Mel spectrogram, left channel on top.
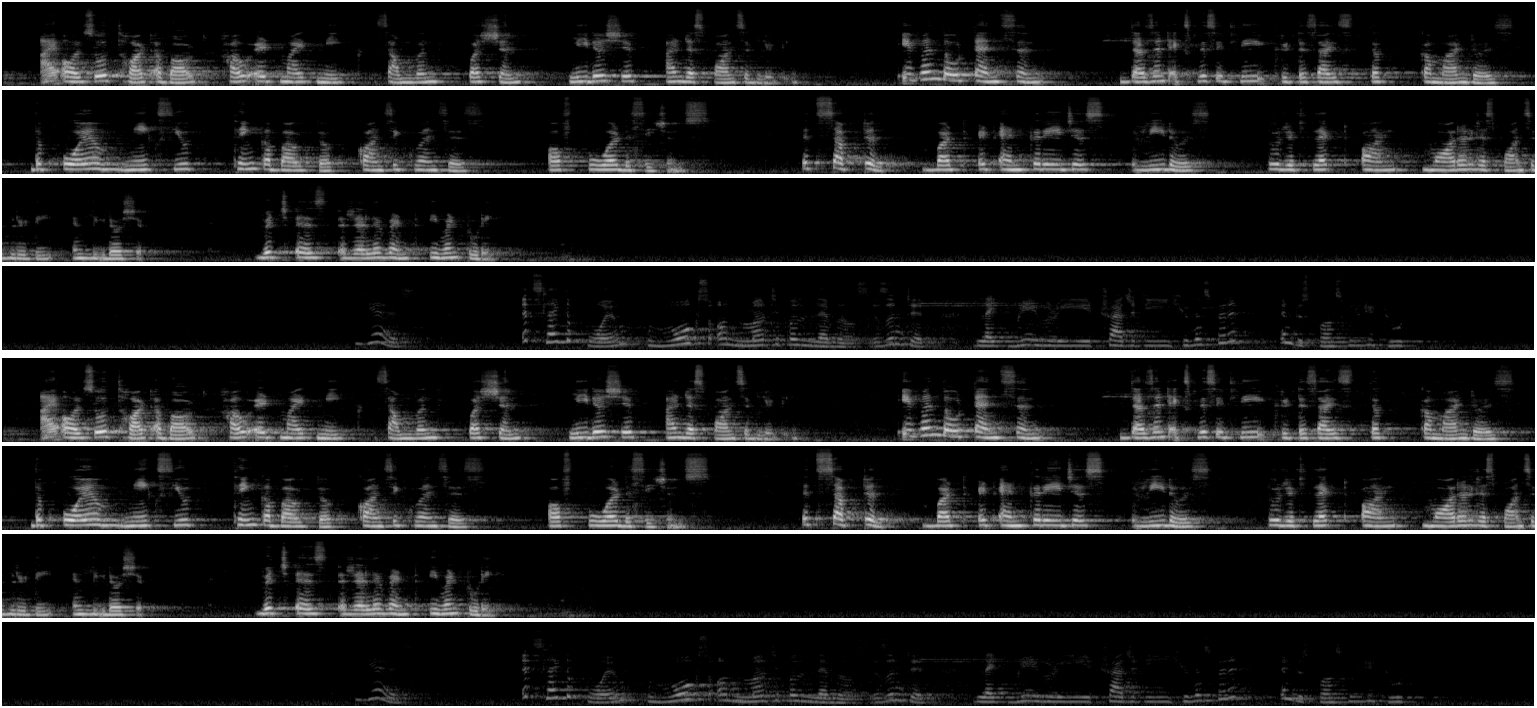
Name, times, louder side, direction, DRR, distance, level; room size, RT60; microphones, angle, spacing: voice 1, 0.4-3.4 3.9-4.4 4.7-5.2 5.7-6.4 6.6-7.8 9.0-10.4 11.2-13.9 14.2-15.0 15.6-17.3 17.6-20.0 20.8-22.4 23.3-24.2 24.5-26.3 26.6-27.3 28.0-28.6 28.9-32.1 33.2-35.6, right 1 dB, 10° right, 13 dB, 0.4 m, -22 dB
voice 2, 49.5-50.1 51.2-58.4 58.8-60.0, left 1 dB, 20° left, 7 dB, 0.9 m, -44 dB
21.0 x 10.0 x 6.3 m, 1.4 s
head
